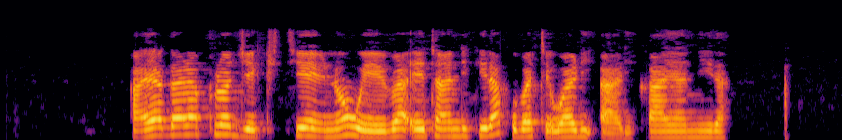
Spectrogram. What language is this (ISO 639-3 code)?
lug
